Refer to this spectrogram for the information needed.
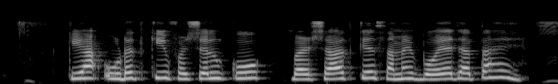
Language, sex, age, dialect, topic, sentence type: Hindi, female, 18-24, Awadhi Bundeli, agriculture, question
